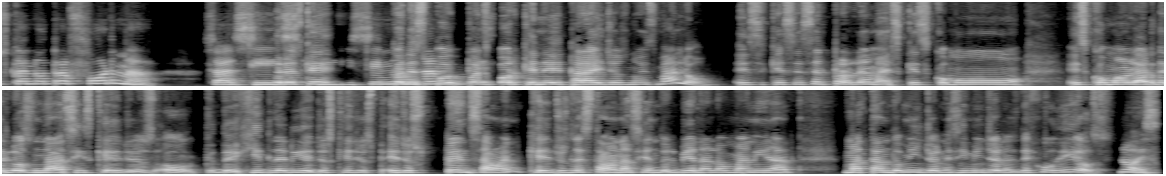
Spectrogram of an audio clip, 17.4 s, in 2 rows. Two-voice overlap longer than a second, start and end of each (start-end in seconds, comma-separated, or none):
2.1-3.8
